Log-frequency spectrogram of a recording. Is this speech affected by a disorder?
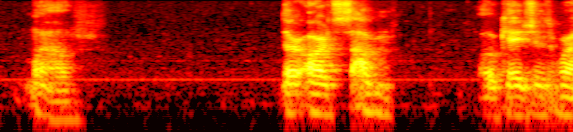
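Yes: multiple sclerosis.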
